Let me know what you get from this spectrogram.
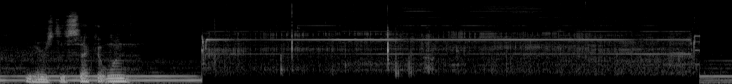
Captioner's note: motor sound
